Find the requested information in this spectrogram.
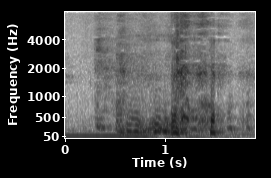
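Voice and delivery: quiet chuckle; soft laugh. Real, not acted. Preacher laughing at his crowd, soft chuckle.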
